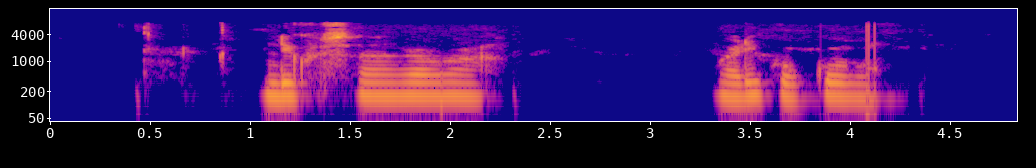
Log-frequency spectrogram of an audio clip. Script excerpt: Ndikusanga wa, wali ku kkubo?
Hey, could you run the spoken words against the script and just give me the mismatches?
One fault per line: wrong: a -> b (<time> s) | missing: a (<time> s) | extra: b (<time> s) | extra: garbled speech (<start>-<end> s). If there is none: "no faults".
no faults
